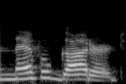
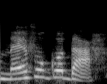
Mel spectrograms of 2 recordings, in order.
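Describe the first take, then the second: First: The name is said with an American English accent. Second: The name is said with a Brazilian Portuguese accent. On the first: This is the original pronunciation of the name. The speaker calls it right. "A pronúncia em inglês é" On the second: This is how the name is known locally. The speaker calls it wrong. "aqui no Brasil ele é conhecido como"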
